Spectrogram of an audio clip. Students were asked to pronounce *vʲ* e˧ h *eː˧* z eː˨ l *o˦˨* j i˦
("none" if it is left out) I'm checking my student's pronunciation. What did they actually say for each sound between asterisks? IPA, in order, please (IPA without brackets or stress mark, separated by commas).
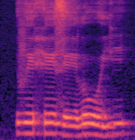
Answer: v, eː˧, oː˦˨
